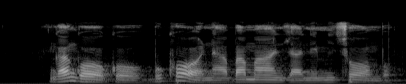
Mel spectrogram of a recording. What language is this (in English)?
Zulu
